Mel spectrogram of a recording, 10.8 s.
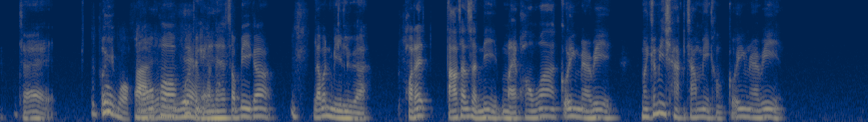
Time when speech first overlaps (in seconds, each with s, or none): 1.3 s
